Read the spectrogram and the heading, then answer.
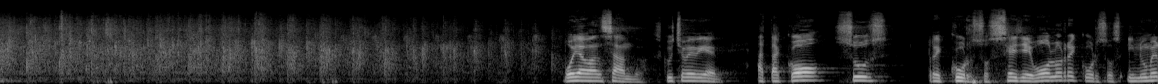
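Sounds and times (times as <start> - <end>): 
audience applause: 0.0 - 5.7
speech: 5.6 - 11.5.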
